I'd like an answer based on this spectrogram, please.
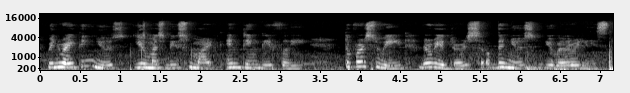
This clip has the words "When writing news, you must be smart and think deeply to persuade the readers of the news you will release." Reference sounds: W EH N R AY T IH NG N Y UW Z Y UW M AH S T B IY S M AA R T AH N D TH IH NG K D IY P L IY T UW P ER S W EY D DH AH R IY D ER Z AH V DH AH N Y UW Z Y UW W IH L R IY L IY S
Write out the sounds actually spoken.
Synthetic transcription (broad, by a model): W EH N R AY T IH NG N Y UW S Y UW M AH S T B IY S M AA R T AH N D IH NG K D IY F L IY T UW P ER S W EY D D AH R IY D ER S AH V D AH N Y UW S Y UW W IH L R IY L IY S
